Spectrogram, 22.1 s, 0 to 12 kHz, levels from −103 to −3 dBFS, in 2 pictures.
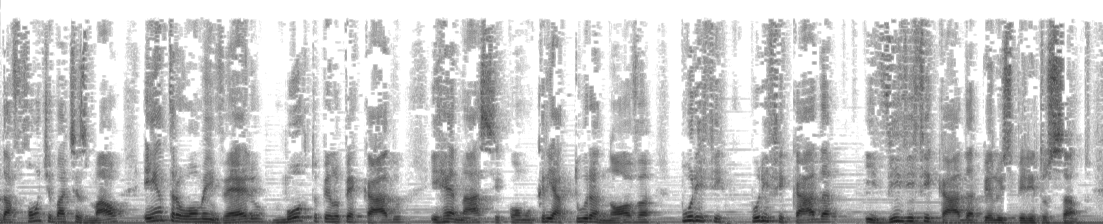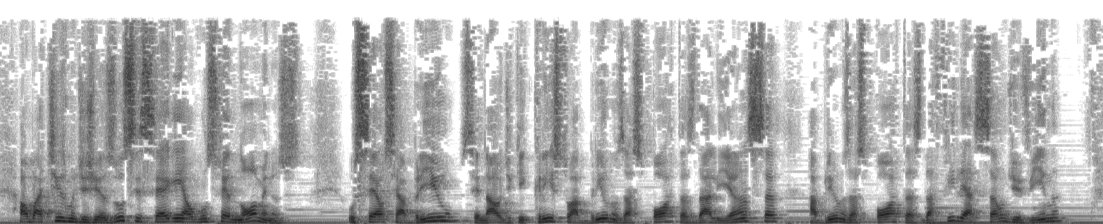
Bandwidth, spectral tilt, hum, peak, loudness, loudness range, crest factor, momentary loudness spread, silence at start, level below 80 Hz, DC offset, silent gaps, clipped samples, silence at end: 11.5 kHz; -5 dB/octave; none; -8 dBFS; -23 LUFS; 2 LU; 14 dB; 8 LU; 0 s; -50 dBFS; under 0.1%; none; under 0.1%; 0 s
